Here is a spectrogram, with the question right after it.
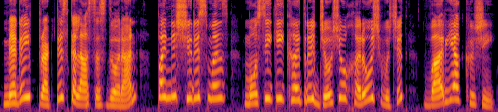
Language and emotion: Kashmiri, happy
